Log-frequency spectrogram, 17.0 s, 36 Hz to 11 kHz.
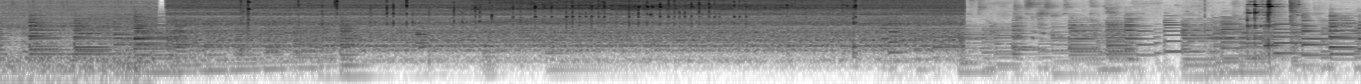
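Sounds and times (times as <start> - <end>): food sizzling in a pot: 2.1 - 12.1
wooden spatula stirring: 3.0 - 11.4.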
